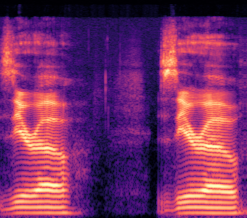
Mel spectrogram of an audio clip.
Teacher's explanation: She's not saying zero and then the breath cuts. No, the breath continues, right? Zero, zero.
